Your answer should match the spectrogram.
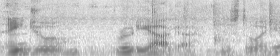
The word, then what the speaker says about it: Angel: Engel, So I think he pronounced it, Angel Rudiaga is the way he, Rudiaga?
